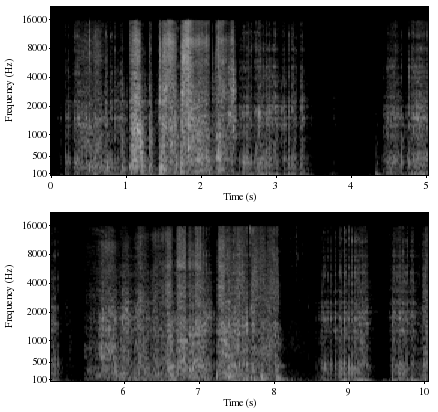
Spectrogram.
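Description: Fingernails scratching in rough, noisy strokes, in several bouts broken by short pauses.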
